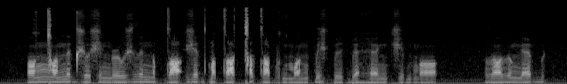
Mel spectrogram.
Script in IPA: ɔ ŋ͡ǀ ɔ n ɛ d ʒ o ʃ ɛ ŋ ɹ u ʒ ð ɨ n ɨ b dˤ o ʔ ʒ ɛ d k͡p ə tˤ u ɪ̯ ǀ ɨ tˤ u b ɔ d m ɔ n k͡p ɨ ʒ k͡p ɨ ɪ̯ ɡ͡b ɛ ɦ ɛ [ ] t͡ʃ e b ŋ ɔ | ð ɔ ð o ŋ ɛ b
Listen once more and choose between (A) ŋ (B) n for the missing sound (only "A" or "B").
A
